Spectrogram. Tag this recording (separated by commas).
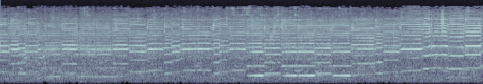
Speech, Music, fiddle, Musical instrument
